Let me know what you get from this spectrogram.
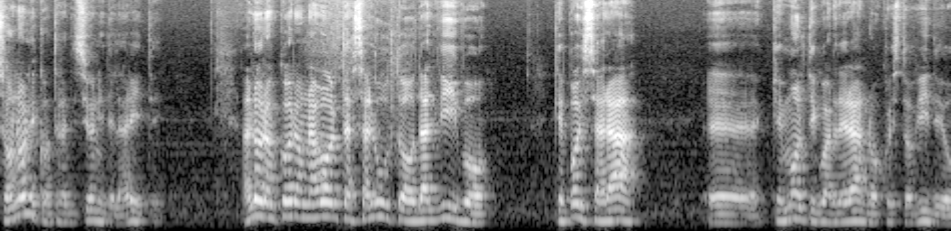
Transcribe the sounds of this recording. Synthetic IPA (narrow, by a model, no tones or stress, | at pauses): soːnolekont̪ɾad̪ːit̪sːjoːnid̪elːaɾeːt̪e | alːoːɾaːŋkoːɾaunavɔlt̪asaluːt̪od̪alviːvo | kepːɔjsaɾa | k̟emːolt̪iɡward̪eɾanːokwest̪oviːd̪eo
